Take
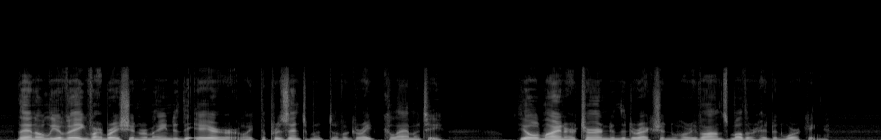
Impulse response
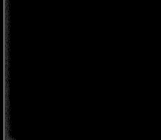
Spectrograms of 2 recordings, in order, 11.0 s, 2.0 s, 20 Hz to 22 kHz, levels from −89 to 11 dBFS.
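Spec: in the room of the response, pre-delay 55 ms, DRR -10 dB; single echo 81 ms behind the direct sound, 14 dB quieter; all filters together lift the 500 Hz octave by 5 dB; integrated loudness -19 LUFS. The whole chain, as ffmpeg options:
-filter_complex "[0:a]equalizer=f=500:t=o:g=6,aecho=1:1:81:0.2,asplit=2[a][b];[1:a]atrim=start_sample=2205,adelay=55[c];[b][c]afir=irnorm=-1:irlink=0,volume=14dB[d];[a][d]amix=inputs=2:normalize=0,volume=-1.5dB"

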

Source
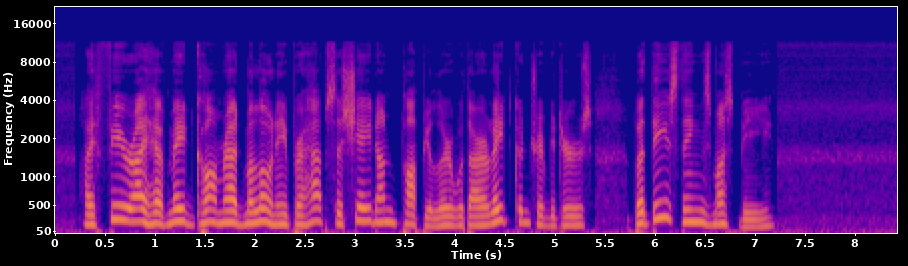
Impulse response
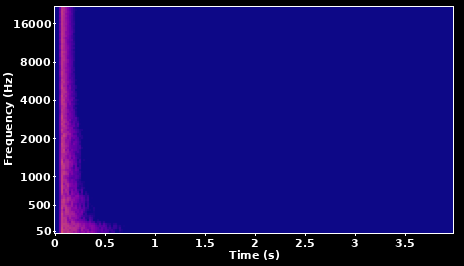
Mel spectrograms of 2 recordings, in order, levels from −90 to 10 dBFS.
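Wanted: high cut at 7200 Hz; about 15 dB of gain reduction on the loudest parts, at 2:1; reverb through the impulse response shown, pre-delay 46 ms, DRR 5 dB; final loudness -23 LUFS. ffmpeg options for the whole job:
-filter_complex "[0:a]lowpass=7.2k,acompressor=threshold=-46dB:ratio=2,asplit=2[a][b];[1:a]atrim=start_sample=2205,adelay=46[c];[b][c]afir=irnorm=-1:irlink=0,volume=-13.5dB[d];[a][d]amix=inputs=2:normalize=0,volume=14.5dB"

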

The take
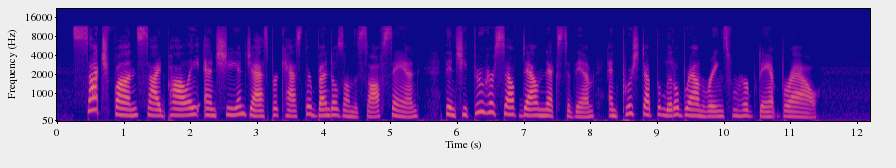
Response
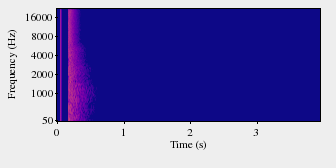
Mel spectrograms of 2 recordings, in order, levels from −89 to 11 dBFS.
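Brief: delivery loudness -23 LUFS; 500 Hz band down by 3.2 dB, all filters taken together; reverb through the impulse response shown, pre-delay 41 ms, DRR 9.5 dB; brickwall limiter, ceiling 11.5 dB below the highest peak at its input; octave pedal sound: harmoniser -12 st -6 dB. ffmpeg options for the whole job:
-filter_complex "[0:a]equalizer=f=500:t=o:g=-4,alimiter=level_in=3.5dB:limit=-24dB:level=0:latency=1,volume=-3.5dB,asplit=2[a][b];[1:a]atrim=start_sample=2205,adelay=41[c];[b][c]afir=irnorm=-1:irlink=0,volume=-17dB[d];[a][d]amix=inputs=2:normalize=0,asplit=2[e][f];[f]asetrate=22050,aresample=44100,atempo=2,volume=-6dB[g];[e][g]amix=inputs=2:normalize=0,volume=14.5dB"

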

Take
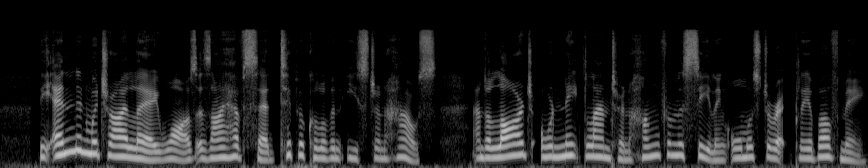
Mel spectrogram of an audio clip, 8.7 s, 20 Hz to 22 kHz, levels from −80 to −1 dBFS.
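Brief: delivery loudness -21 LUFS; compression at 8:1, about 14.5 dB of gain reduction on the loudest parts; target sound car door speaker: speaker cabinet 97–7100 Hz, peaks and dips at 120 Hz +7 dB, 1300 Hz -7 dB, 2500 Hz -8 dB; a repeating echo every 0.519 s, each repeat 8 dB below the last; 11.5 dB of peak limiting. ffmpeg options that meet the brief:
-af "acompressor=threshold=-34dB:ratio=8,alimiter=level_in=6.5dB:limit=-24dB:level=0:latency=1,volume=-6.5dB,highpass=97,equalizer=f=120:t=q:w=4:g=7,equalizer=f=1.3k:t=q:w=4:g=-7,equalizer=f=2.5k:t=q:w=4:g=-8,lowpass=f=7.1k:w=0.5412,lowpass=f=7.1k:w=1.3066,aecho=1:1:519|1038|1557|2076|2595:0.398|0.159|0.0637|0.0255|0.0102,volume=18.5dB"

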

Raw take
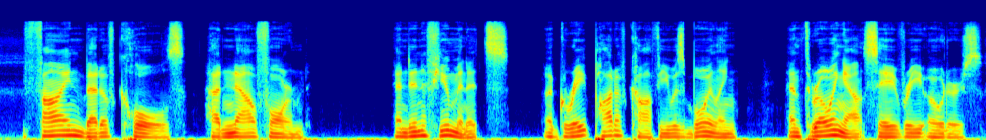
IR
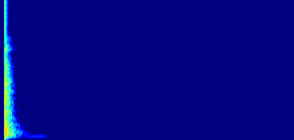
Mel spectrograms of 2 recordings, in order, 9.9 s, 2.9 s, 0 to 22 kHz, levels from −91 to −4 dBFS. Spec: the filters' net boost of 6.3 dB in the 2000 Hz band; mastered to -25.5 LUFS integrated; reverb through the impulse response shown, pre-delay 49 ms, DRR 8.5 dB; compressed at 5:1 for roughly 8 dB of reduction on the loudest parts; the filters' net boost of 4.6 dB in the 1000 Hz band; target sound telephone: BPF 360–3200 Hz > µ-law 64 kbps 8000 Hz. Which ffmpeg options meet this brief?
-filter_complex "[0:a]equalizer=f=1k:t=o:g=4,equalizer=f=2k:t=o:g=7.5,acompressor=threshold=-19dB:ratio=5,asplit=2[a][b];[1:a]atrim=start_sample=2205,adelay=49[c];[b][c]afir=irnorm=-1:irlink=0,volume=-21dB[d];[a][d]amix=inputs=2:normalize=0,highpass=360,lowpass=3.2k,volume=1dB" -ar 8000 -c:a pcm_mulaw

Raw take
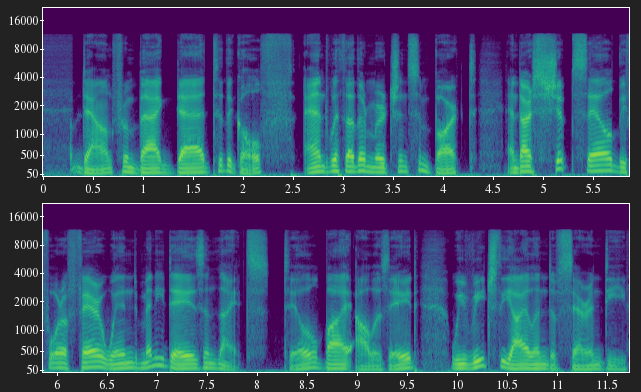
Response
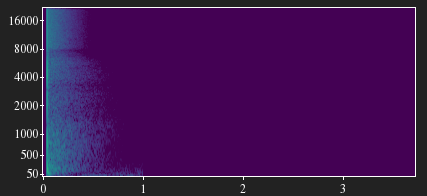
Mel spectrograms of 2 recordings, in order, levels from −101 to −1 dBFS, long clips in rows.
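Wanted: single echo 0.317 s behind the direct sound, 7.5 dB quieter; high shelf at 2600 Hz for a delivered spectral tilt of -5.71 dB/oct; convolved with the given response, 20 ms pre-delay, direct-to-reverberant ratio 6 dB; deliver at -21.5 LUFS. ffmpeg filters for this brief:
-filter_complex "[0:a]highshelf=f=2.6k:g=5,aecho=1:1:317:0.422,asplit=2[a][b];[1:a]atrim=start_sample=2205,adelay=20[c];[b][c]afir=irnorm=-1:irlink=0,volume=-6dB[d];[a][d]amix=inputs=2:normalize=0,volume=0.5dB"

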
